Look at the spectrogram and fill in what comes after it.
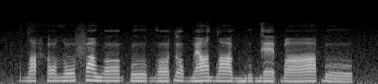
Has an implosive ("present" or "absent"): present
